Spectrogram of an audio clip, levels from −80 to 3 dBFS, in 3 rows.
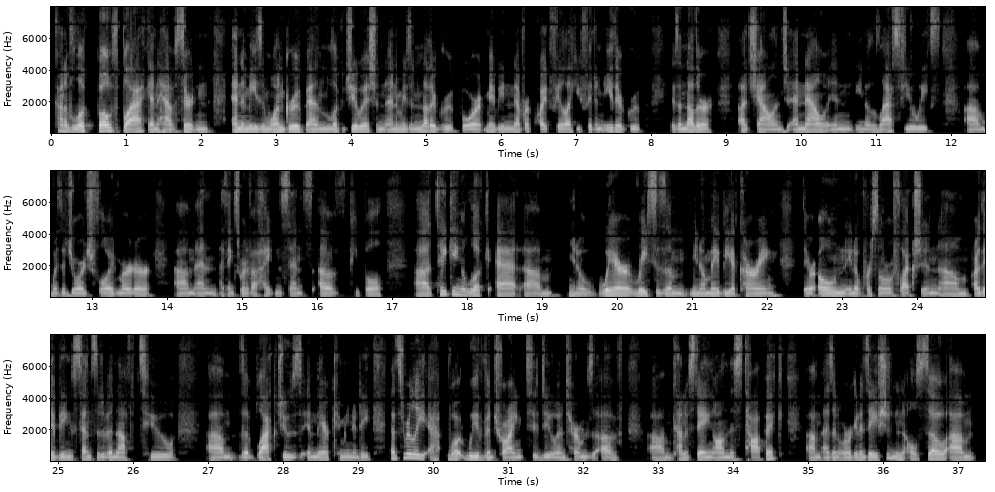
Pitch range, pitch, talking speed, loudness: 140-155 Hz, 145 Hz, 195 wpm, -24 LUFS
